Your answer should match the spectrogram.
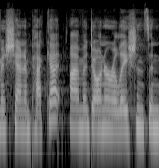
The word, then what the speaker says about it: Paquette: Shannon Paquette, did I say it right? You did.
